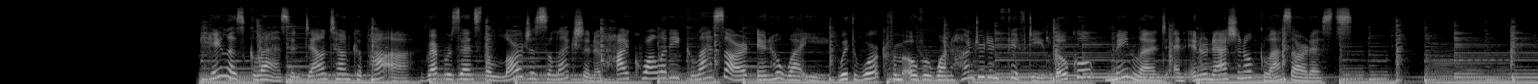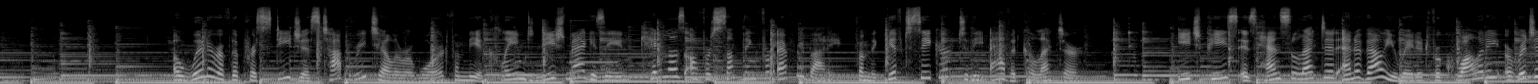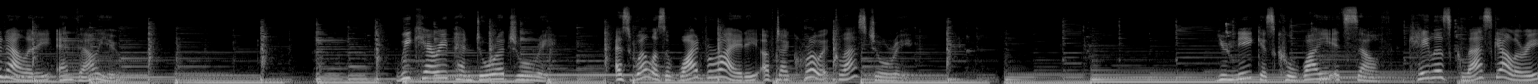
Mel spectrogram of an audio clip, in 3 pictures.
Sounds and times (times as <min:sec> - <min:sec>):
Speech: 0:02.0 - 0:13.5, 0:17.1 - 0:26.2, 0:27.2 - 0:32.0, 0:34.8 - 0:39.9, 0:42.9 - 0:46.1
Music: 0:02.0 - 0:46.1.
